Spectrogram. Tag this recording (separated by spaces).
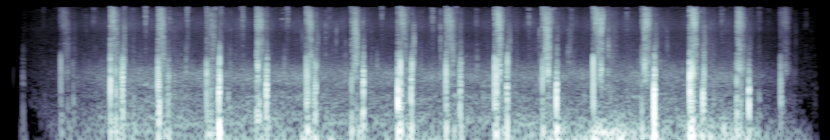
cz czech panska walk walking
